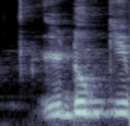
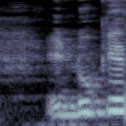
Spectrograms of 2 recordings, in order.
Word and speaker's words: इडुक्की: देखिए इडुक्की से हम देखते हैं कि इडुक्की यानी डुबकी, इसको याद रखिएगा डुबकी से, ये थोड़ा ऐसा ही प्रोनाउंसिएशन हो रहा है इसका डुबकी जैसा।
